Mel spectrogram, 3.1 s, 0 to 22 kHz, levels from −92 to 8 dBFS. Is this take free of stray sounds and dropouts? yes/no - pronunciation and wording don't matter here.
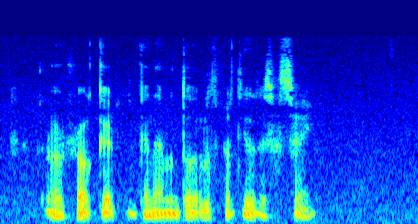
yes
